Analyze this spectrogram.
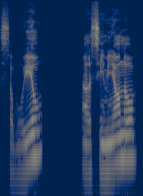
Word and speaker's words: Samuil Simeonov: and Cy's future actually my name is pronounced Samu Simo originally I come from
